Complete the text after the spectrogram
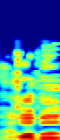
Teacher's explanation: قاف کو موٹا ادا کریں گے. با کو ہلا کے پڑھیں گے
